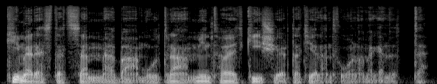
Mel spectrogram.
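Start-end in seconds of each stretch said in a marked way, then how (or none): none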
